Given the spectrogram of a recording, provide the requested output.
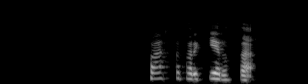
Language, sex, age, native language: Icelandic, female, 50-59, Icelandic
